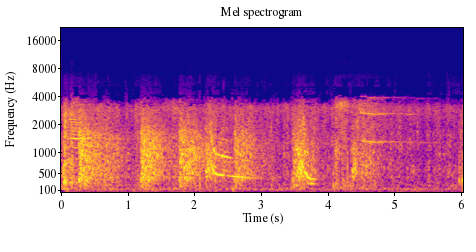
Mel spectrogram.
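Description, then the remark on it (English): Several sharp gunshots crack out at irregular intervals, fired by a group of men on a hilltop at an approaching steam locomotive, over a steady, rumbling noise bed, with a few descending whining tones like bullet ricochets between them. “And as the train steamed toward them, they opened fire on the locomotive.”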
